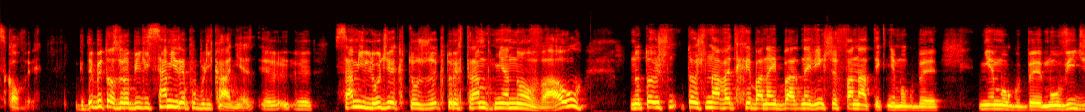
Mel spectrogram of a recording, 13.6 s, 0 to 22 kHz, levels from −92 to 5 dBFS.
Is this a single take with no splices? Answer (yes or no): yes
